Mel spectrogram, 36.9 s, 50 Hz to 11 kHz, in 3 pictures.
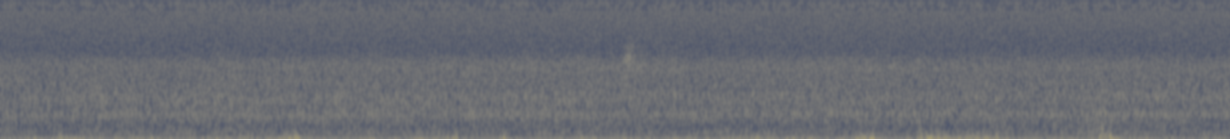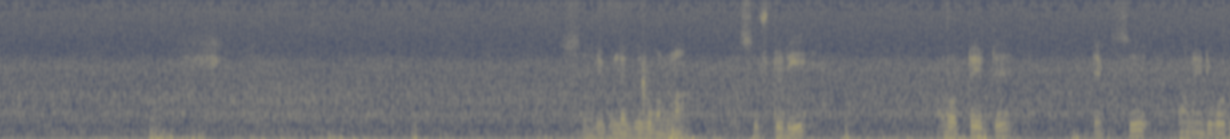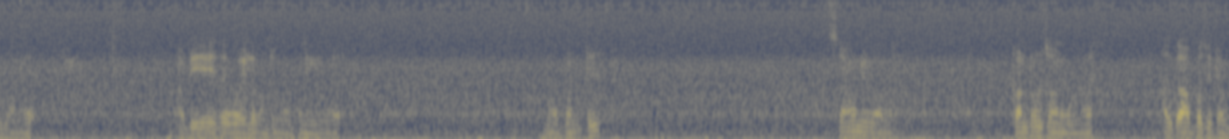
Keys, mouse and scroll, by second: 0.1 click, 1.7 click, 2.9 shift+click, 4.1 s, 6.7 click, 8.2 click, 11.1 click, 12.2 click, 13.6 middle click, 14.2-14.6 scroll down 2, 14.6 middle click, 16.9 click, 17.4 middle click, 18.2 click, 18.8 middle click, 20.0 shift+d, 27.5 click, 29.3 middle click, 30.4 middle click, 31.4 click, 32.9 KP_7, 35.6 ctrl+KP_7.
